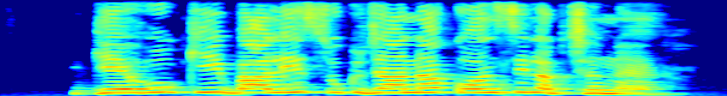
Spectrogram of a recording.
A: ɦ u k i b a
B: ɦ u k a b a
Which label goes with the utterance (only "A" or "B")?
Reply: A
